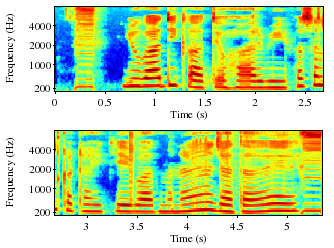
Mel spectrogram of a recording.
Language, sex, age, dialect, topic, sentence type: Hindi, male, 31-35, Garhwali, agriculture, statement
